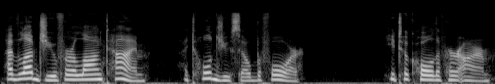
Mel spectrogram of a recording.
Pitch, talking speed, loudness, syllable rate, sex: 205 Hz, 205 wpm, -18 LUFS, 5.9 syllables/s, female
